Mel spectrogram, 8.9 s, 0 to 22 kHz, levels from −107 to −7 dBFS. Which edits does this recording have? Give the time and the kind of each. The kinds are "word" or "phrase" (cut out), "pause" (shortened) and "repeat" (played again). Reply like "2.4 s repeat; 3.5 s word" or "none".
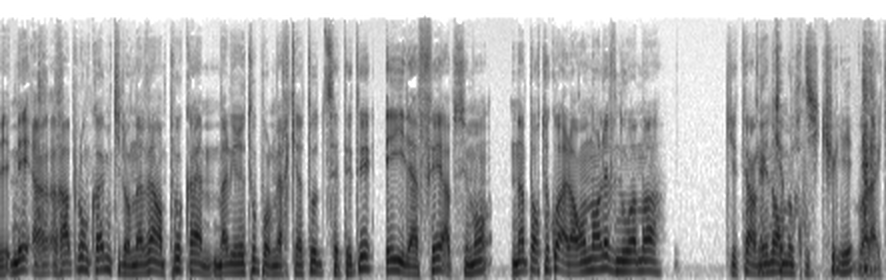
3.8 s pause

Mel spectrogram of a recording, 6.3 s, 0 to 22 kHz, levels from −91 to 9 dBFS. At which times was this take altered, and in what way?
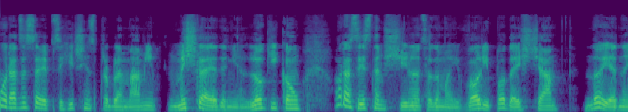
1.6 s pause

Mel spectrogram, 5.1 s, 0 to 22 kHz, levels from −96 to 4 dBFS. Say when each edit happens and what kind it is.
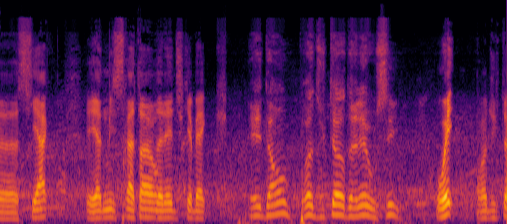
1.6 s phrase

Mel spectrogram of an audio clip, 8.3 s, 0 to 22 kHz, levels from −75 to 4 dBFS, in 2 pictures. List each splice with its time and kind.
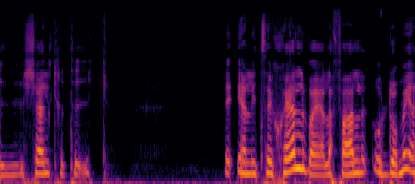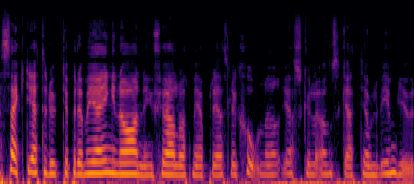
none

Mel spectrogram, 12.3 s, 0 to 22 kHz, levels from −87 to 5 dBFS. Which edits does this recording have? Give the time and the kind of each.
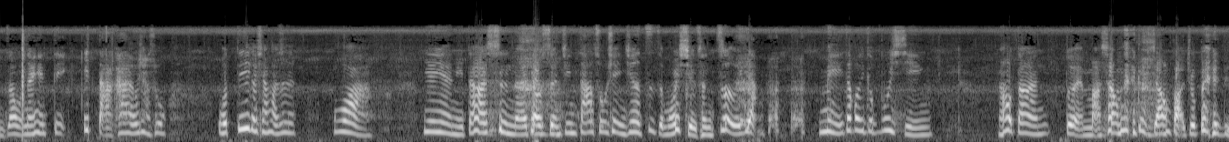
none

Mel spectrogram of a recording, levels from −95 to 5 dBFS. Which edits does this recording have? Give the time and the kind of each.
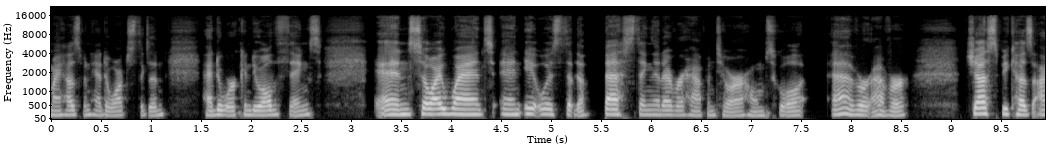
1.0 s word; 5.2 s word; 8.2 s word

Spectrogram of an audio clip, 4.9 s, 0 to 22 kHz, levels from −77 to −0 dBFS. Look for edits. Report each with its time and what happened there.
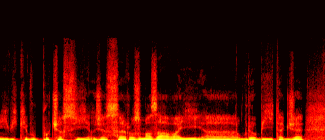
1.3 s word; 3.6 s word

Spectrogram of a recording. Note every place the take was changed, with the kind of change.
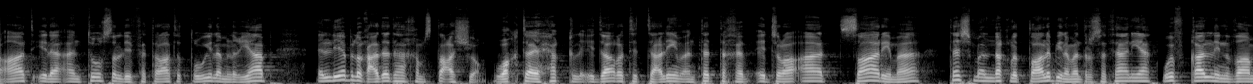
none

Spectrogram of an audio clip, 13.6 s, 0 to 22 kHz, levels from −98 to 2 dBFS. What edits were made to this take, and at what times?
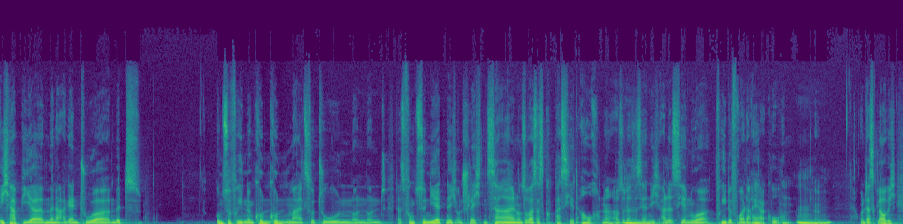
4.0 s repeat; 5.9 s pause

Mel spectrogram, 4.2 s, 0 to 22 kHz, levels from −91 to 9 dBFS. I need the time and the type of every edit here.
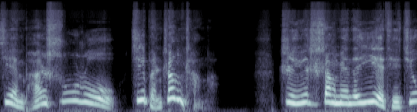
none

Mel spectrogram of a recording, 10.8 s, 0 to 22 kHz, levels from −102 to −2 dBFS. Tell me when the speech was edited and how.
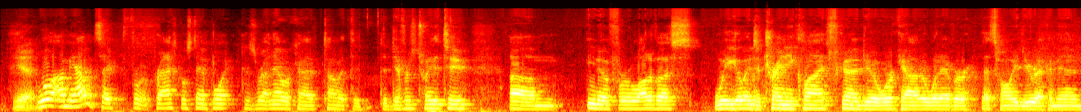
5.7 s pause; 7.0 s phrase

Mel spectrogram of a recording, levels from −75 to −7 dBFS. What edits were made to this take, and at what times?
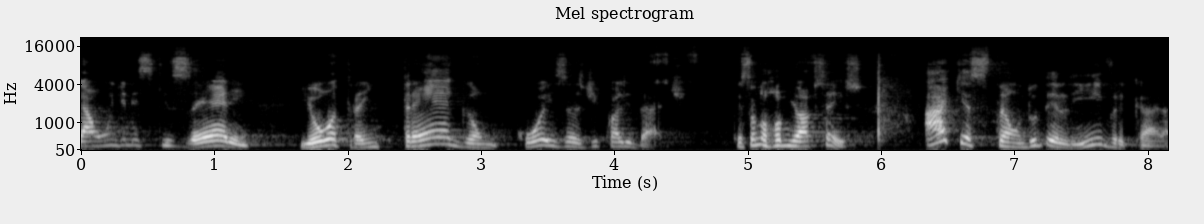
none

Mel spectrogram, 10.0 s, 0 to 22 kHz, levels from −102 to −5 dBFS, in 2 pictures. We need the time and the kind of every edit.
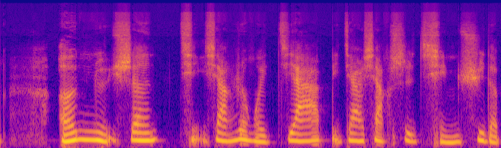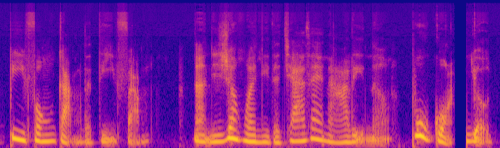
none

